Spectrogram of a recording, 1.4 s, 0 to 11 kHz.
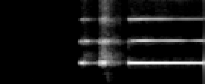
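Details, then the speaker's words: Desulfation/battery welder unit, 2023 auto-detect volt model, clamps deliberately connected reversed while unit is off: short chirp then steady high-pitched continuous warning beep, no LED indication on this version. "เราคี้ปิดขั้วนะครับก็จะมีเสียงเตือนแต่ว่าจะไม่มีLEDโชว์เหมือนตู้รุ่นFullOptionรุ่นที่แล้วนะครับ"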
